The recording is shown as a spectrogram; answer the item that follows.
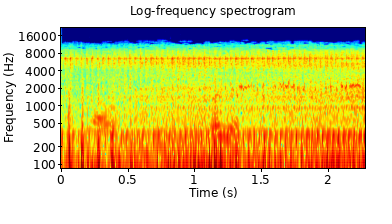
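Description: Motorcycle engine running steadily while riding at low speed, with wind rumbling on the microphone.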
